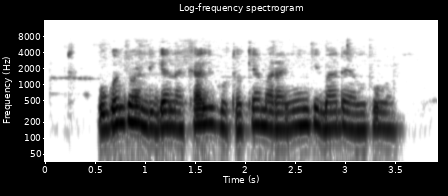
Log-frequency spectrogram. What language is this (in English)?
Swahili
